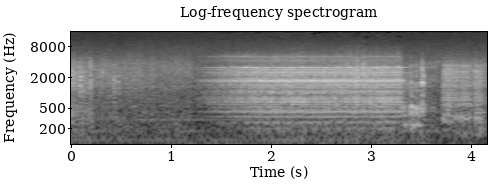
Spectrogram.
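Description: A telephone ringing once: a single steady, buzzing ring about two seconds long that swells in a second in and stops suddenly.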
